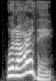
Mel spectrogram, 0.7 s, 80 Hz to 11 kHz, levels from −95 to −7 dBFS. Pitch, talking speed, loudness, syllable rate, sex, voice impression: 275 Hz, 250 wpm, -13 LUFS, 7.3 syllables/s, female, very feminine, young, thin, tensed, slightly powerful, bright, soft, clear, fluent, slightly raspy, very cute, intellectual, very refreshing, sincere, slightly calm, very friendly, very reassuring, very unique, elegant, wild, very sweet, very lively, very kind, slightly intense, very light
